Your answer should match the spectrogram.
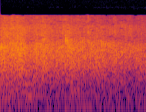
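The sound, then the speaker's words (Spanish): A steady wash of applause from a crowd, many hands clapping at once into a dense, even crackle that holds at a constant level throughout without any voices. “Pido un fuerte aplauso para todos ellos, mi línea de auspicio, mis hermanos, mi cuñada, mi papá y mi mamá,”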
